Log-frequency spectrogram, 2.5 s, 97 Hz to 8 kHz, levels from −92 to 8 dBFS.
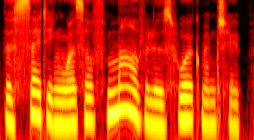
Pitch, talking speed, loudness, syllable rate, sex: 185 Hz, 140 wpm, -19 LUFS, 4.7 syllables/s, female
